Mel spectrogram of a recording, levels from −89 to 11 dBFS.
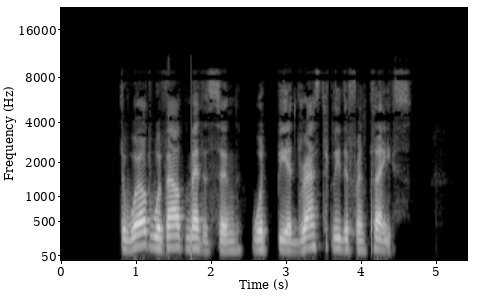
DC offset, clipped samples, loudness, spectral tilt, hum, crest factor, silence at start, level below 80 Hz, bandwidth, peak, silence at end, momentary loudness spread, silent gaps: under 0.1%; under 0.1%; -16 LUFS; -6 dB/octave; none; 16 dB; 0.8 s; -62 dBFS; 9.2 kHz; 0 dBFS; 0.8 s; 10 LU; 2.46-2.52 s, 2.82-2.87 s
